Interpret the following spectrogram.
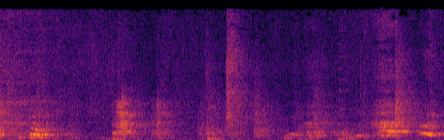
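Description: A few short, scattered vocal sounds from people, with quiet pauses between them.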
